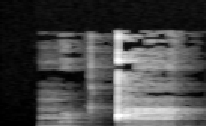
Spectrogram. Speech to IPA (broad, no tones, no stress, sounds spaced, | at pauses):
m o k ǃ ã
